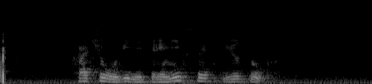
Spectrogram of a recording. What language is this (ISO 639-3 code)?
rus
